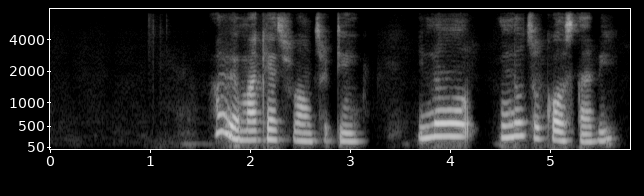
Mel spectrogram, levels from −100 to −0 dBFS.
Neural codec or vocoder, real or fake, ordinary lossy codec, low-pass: codec, 44.1 kHz, 2.6 kbps, DAC; fake; none; 7.2 kHz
